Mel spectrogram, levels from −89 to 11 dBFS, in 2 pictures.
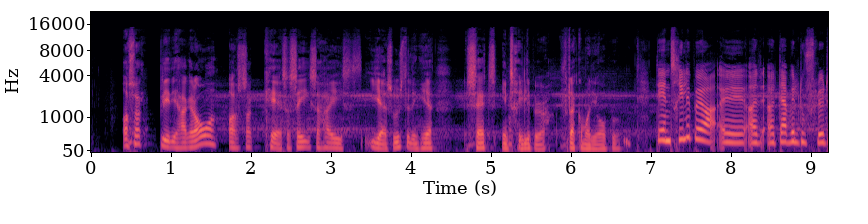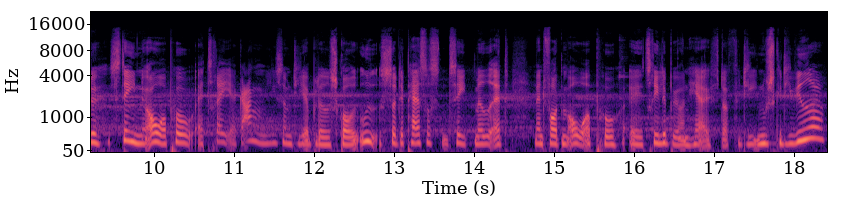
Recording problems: echo of what is said; faint; throughout; 480 ms later, 20 dB below the speech

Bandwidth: 14.5 kHz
